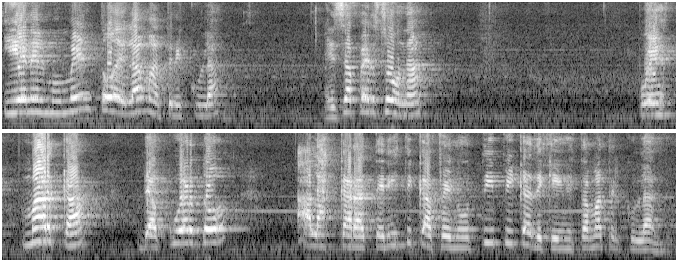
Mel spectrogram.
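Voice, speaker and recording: A woman from the Colombian Pacific coast, an education coordinator answering interview questions in a measured, emphatic way. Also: on the high side, slight background noise. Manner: measured, emphatic, repeats key words. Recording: echoey room, faint ambience.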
